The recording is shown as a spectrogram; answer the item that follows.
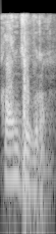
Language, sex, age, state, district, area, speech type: Tamil, male, 60+, Tamil Nadu, Dharmapuri, urban, spontaneous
